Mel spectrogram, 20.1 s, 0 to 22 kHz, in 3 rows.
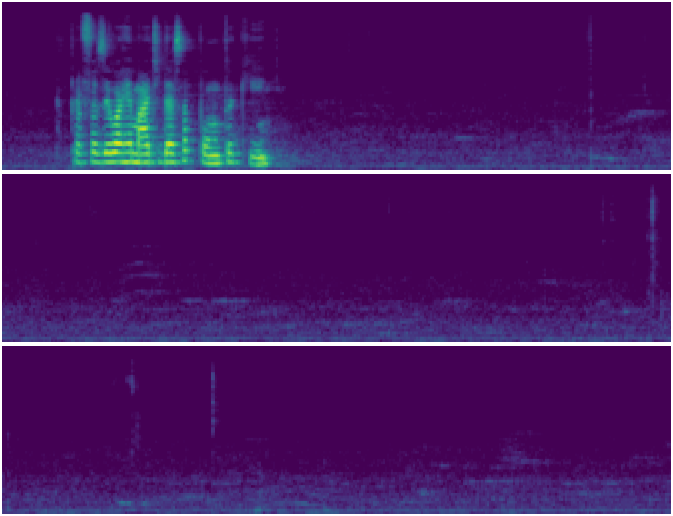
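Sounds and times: small scissors snipping: 12.7 - 13.4.

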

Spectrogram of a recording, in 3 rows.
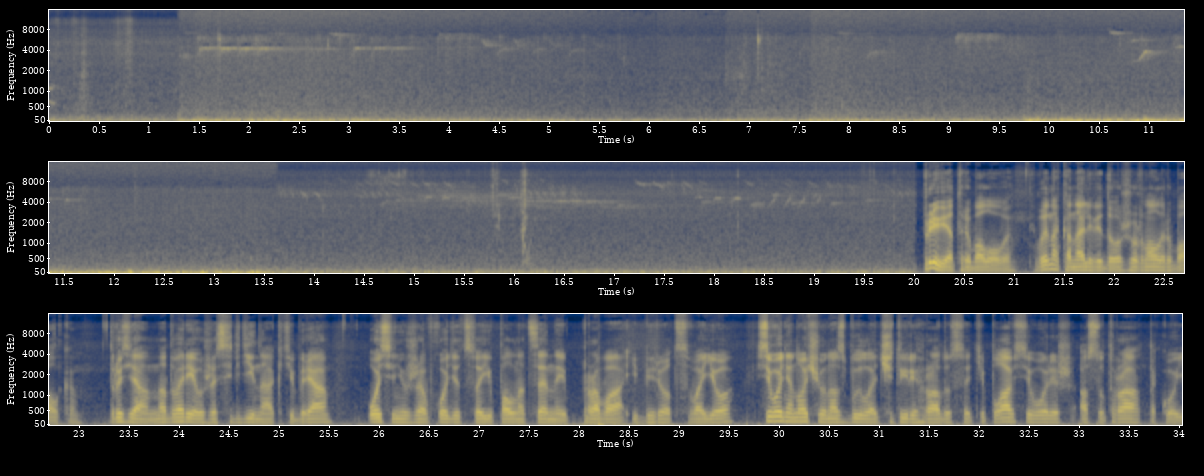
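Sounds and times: wind rumbling on microphone: 0.0 - 20.0
small birds chirping: 1.3 - 20.0.

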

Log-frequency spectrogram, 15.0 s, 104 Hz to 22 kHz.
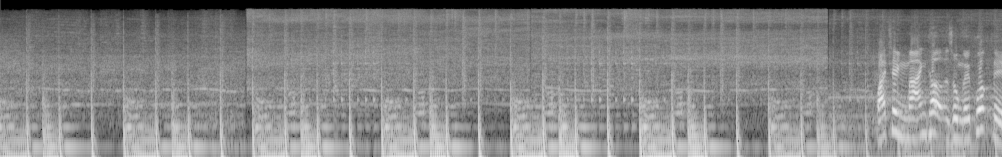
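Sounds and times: angle grinder stripping bark: 0.0 - 15.0
electronic dance music: 0.0 - 15.0.

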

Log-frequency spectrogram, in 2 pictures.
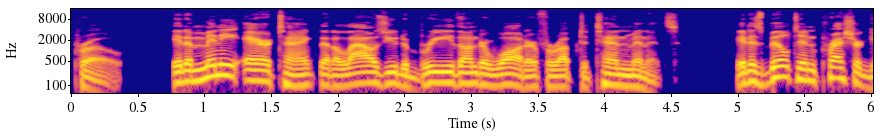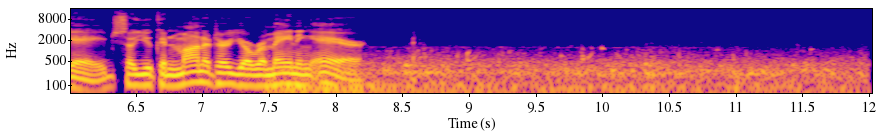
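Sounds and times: low underwater rumble: 7.5 - 12.0.

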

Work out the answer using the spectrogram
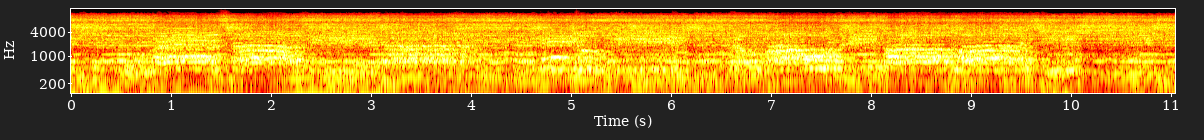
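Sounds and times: mixed choir singing: 0.4 - 10.5.

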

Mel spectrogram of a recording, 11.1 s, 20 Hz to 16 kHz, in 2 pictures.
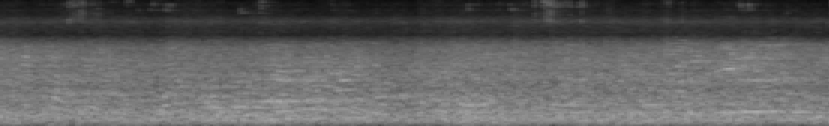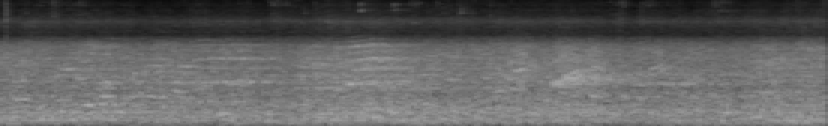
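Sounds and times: busy shop din: 0.0 - 11.0
indistinct voices: 0.0 - 11.0.

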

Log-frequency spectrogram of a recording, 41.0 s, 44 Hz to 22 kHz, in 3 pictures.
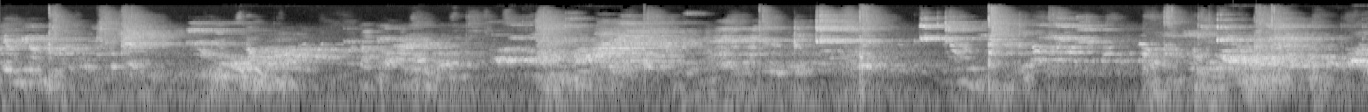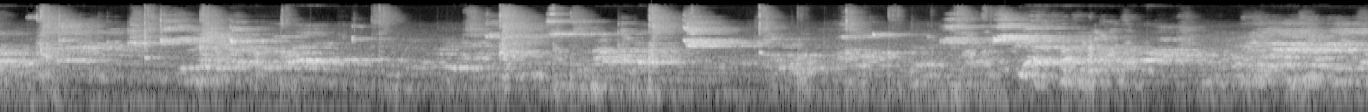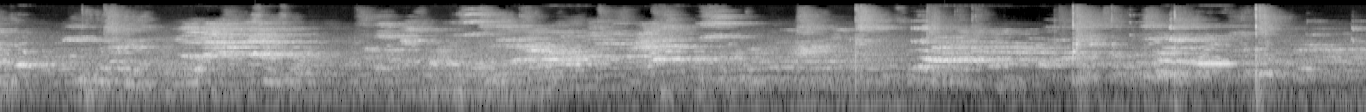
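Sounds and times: voices talking: 0.0 - 41.0
rackets striking shuttlecock: 7.6 - 8.9, 9.8 - 10.3, 11.5 - 13.3, 14.0 - 16.6, 18.3 - 23.8, 35.3 - 37.2, 38.0 - 40.2.

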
